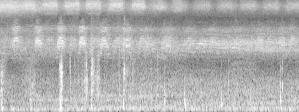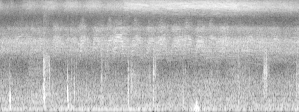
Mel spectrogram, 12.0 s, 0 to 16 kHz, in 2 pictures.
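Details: Midsummer cicadas near Seonbawi, 1 August 2023, on a clear hot day during a walk: a steady shrill hum fills the background, while uneven footsteps and scattered clicks sound closer.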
